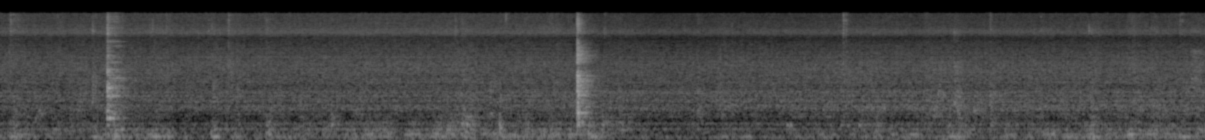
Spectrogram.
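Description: Chinese cabbage is being stir-fried for duck and chicken nems, a soft continuous sizzle and hiss broken by a few sharp clicks of a utensil against the pan, faint and steady with no talk.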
